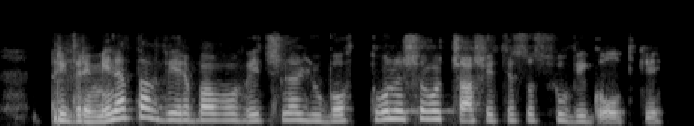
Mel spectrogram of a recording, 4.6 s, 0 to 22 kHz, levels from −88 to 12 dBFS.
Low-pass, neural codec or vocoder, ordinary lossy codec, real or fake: 7.2 kHz; codec, 16 kHz, 16 kbps, FunCodec, trained on LibriTTS, 50 frames a second; Opus, 32 kbps; fake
